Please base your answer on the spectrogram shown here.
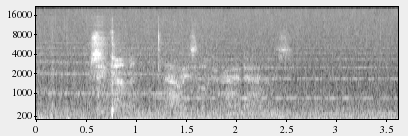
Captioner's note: whispering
